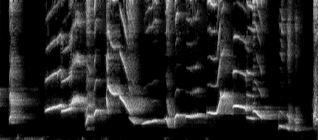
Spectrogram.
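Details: Oriental magpie-robin in a fighting song that provokes other birds: sweet slurred whistles sliding down and up, strung into a fluid phrase, with faint low thumps at the start.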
